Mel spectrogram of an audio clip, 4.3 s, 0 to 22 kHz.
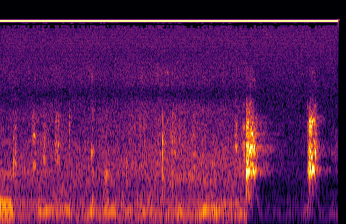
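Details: Samoyed named George playing with a person in August 1987: a steady low background hum for three seconds, then two short, sharp barks about 0.8 seconds apart.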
